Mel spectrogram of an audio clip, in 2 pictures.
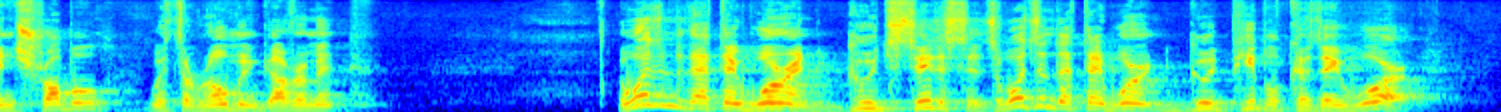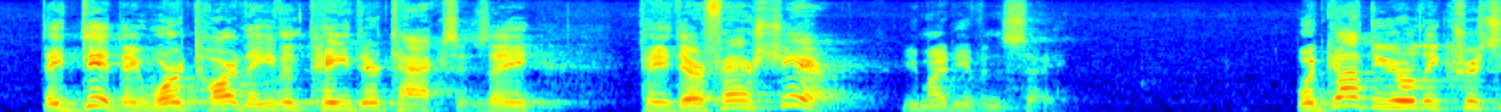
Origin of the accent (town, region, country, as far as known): United States; born or raised there; moved away; also born or lived in Canada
